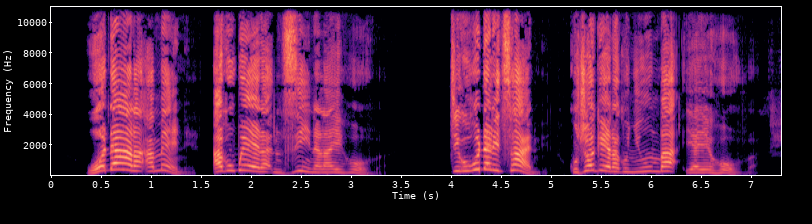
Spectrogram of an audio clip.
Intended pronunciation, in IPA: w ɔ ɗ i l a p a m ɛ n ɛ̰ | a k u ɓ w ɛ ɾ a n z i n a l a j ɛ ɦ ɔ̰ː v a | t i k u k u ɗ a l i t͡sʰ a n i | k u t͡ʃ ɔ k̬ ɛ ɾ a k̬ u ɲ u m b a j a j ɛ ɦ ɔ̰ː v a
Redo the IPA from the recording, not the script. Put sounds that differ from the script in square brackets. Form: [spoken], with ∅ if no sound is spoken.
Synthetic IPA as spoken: w ɔ ɗ [a] l a [ʔ] a m ɛ n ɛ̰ | a k u ɓ w ɛ ɾ a n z i n a l a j ɛ ɦ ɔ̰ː v a | t i k u k u ɗ a l i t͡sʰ a n i | k u t͡ʃ ɔ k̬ ɛ ɾ a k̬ u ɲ u m b a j a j ɛ ɦ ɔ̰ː v a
